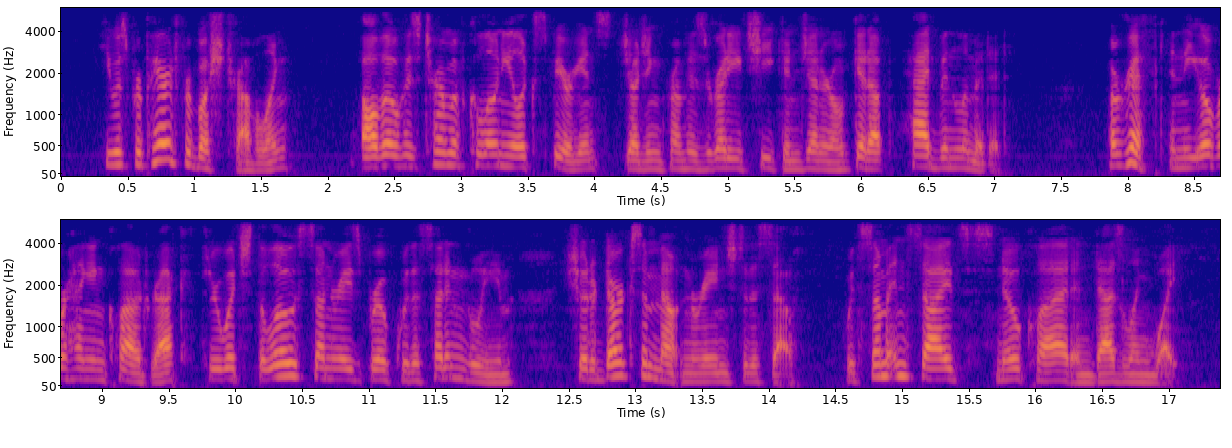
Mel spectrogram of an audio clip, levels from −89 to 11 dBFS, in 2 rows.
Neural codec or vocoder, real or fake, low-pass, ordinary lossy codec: none; real; 5.4 kHz; AAC, 48 kbps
